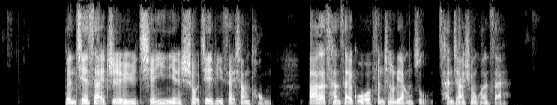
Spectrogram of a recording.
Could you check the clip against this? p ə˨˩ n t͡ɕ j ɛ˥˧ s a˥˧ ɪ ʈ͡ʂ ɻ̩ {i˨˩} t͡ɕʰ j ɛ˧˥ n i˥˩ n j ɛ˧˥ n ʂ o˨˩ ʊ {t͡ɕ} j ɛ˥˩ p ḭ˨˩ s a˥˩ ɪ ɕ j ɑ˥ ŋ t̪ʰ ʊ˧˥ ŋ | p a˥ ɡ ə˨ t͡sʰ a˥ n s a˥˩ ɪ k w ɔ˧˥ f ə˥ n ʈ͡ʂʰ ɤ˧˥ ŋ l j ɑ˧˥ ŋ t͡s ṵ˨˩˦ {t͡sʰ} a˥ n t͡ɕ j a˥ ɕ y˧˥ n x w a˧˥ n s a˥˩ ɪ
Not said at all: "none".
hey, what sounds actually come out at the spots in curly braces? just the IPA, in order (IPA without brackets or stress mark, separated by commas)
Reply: y˨˩, t͡ɕ, t͡sʰ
